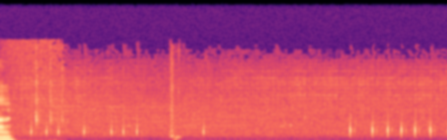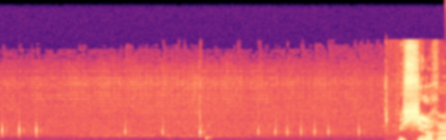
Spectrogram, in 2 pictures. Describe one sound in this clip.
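Soft menu clicks tick quickly, one after another.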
